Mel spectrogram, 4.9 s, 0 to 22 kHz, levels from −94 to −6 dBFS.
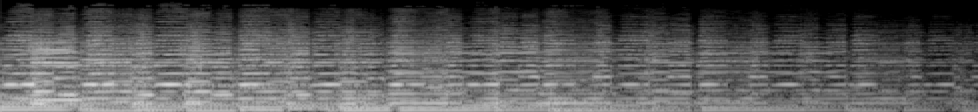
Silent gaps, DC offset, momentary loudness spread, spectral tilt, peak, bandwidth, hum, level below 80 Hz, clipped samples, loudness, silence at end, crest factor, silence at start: none; under 0.1%; 17 LU; -4.5 dB/octave; -8 dBFS; 19 kHz; none; -40 dBFS; under 0.1%; -27 LUFS; 0 s; 20 dB; 0 s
